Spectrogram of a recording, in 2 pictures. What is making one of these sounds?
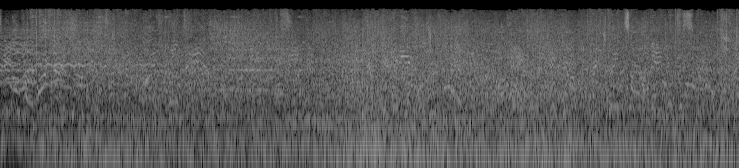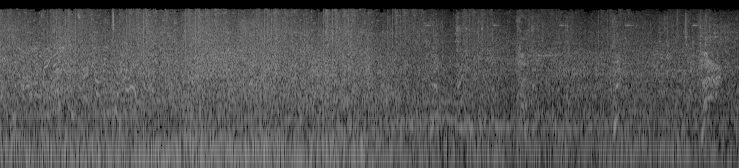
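Explosions boom and rumble continuously.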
